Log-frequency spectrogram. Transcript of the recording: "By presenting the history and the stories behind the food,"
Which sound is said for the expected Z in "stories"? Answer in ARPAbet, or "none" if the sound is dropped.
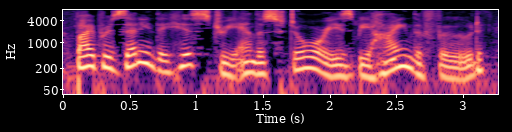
Z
